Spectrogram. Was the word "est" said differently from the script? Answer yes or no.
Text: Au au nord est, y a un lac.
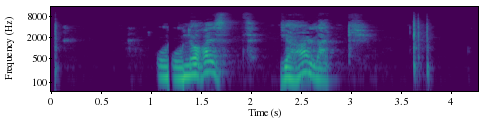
no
